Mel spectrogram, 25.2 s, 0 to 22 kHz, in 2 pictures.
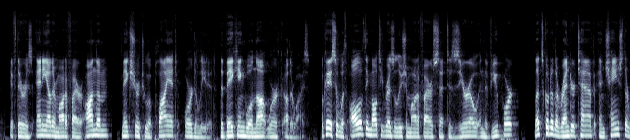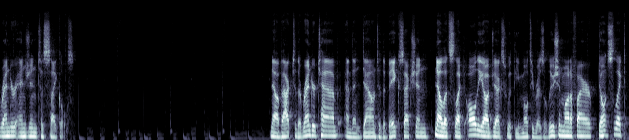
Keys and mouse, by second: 2.4 click, 5.4-6.6 drag, 7.4 click, 8.8-10.6 drag, 14.2 click, 16.5-18.3 drag.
